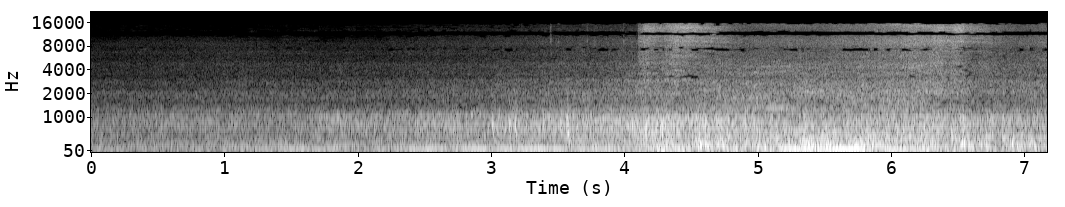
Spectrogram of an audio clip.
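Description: Class 158 diesel multiple unit approaching and passing close by: a steady low diesel engine drone that grows louder, joined about four seconds in by the rumble and hiss of wheels on the rails as the carriages go past.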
